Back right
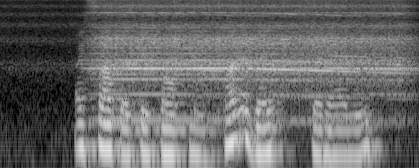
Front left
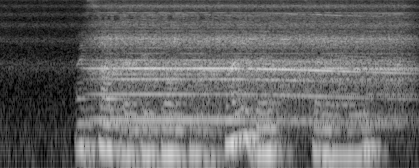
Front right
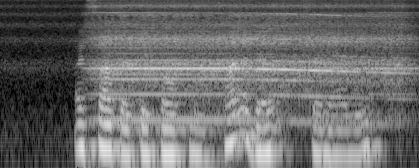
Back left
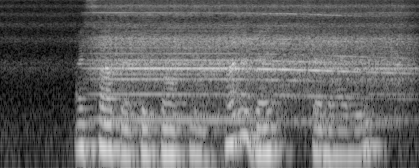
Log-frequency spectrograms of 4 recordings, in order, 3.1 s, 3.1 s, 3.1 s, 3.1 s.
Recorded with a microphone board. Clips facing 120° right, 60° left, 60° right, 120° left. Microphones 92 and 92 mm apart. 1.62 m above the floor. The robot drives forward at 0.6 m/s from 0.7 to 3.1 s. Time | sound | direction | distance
0.6 | a woman speaking | 105° right | 1.8 m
